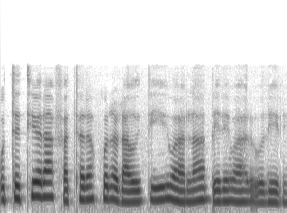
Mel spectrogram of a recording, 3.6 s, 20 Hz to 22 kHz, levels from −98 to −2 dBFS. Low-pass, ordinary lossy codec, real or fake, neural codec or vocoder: 7.2 kHz; none; fake; codec, 16 kHz, 0.8 kbps, ZipCodec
